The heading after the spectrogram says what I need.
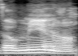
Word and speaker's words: Omino: It is Omino, Yes. sorry, not Can Omuno.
